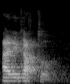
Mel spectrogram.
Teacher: sound that's halfway between an r and an L you have to kind of it's obviously made by moving the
